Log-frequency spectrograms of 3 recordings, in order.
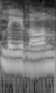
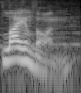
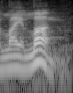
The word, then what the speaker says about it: Leilon: have to call it lylon or lailan which is how they pronounce it within the town itself from the natives you also know that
